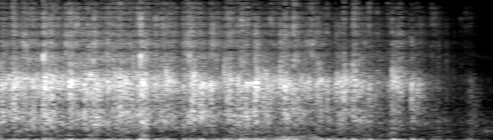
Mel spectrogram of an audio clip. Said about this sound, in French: Combien peuvent applaudir l'esprit qui nous a été envoyé?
